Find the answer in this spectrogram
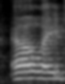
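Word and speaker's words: להה: The Hebrew word is lahah. Lawhah is the pronunciation, but in English it would be transliterated as lahahh, a lot of ha.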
